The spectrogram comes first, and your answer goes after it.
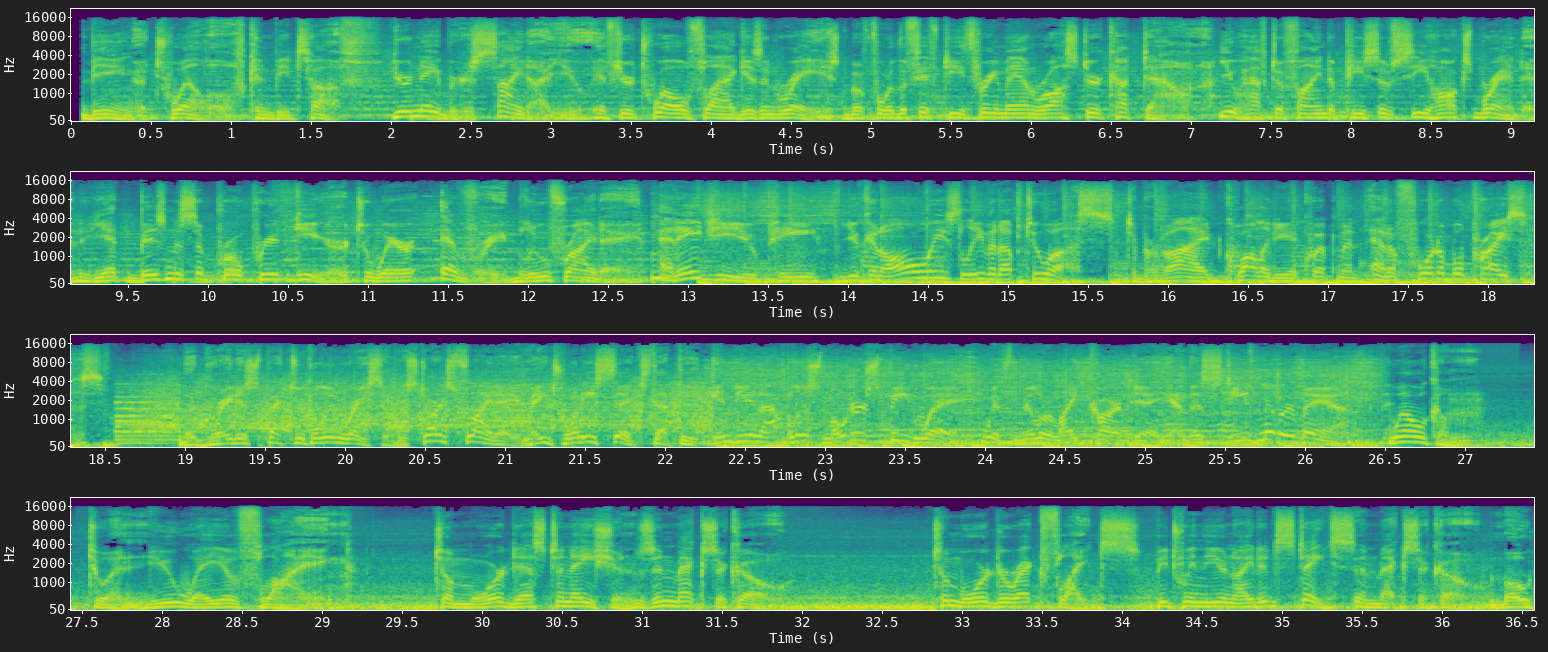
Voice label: american accent, english male voices american accent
